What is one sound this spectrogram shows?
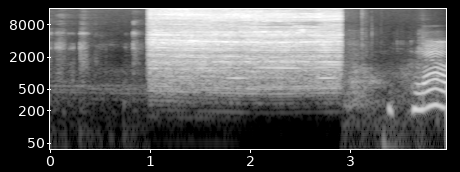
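A power saw screams through a board.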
